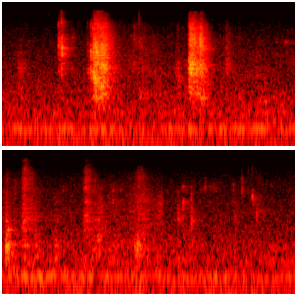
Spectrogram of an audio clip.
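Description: Close-miked eating sounds of a bite of toasted garlic bread being chewed: a few short crunchy, moist mouth sounds, the strongest about one and two seconds in, then softer ones.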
